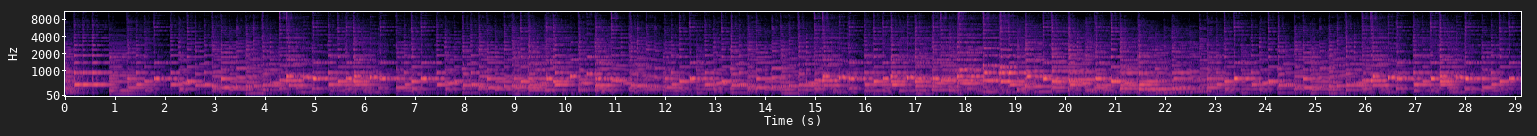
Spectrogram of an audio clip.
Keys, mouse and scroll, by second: 1.4 shift+click, 2.8 3, 3.1 click, 3.6 `, 4.6 e, 7.1-11.2 middle drag, 12.0 g, 15.6 2, 16.3 click, 16.7 shift+click, 18.2 ctrl+b, 22.8 shift+click, 23.8-26.1 drag, 26.4 click, 28.1 shift+click, 28.4 drag, 28.7 Tab.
